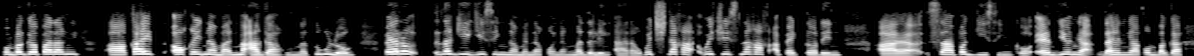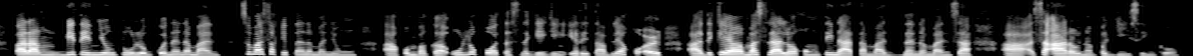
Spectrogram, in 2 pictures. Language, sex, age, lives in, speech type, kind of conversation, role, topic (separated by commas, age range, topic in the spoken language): Filipino, female, 20-24, Philippines, conversation, advice, user, Paano ako makakapagtakda ng pare-parehong oras ng pagtulog at ritwal bago matulog?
